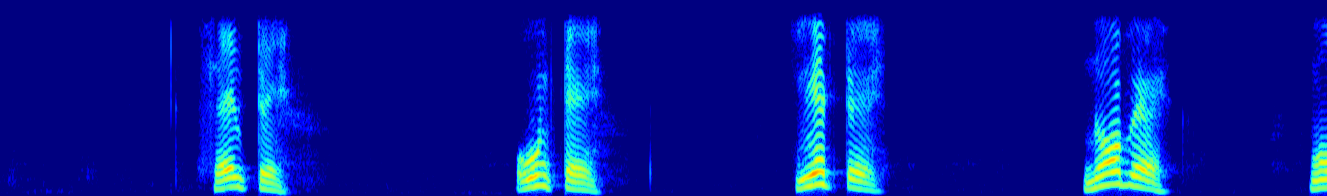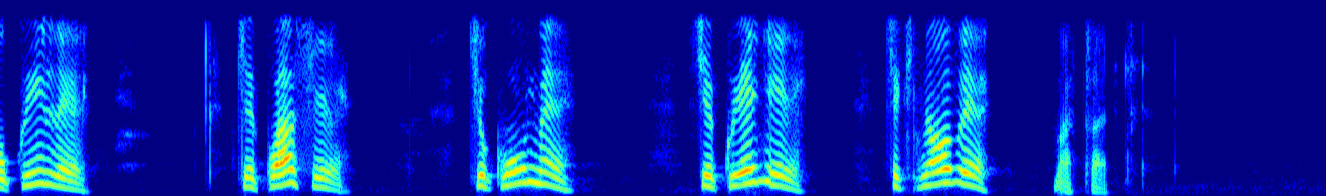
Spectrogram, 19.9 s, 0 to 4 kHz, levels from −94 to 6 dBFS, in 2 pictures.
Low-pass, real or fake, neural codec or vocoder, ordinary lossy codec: 3.6 kHz; fake; codec, 32 kHz, 1.9 kbps, SNAC; none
